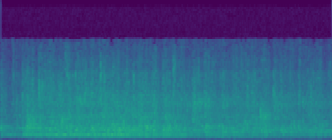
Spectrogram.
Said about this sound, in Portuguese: vamos aplaudir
